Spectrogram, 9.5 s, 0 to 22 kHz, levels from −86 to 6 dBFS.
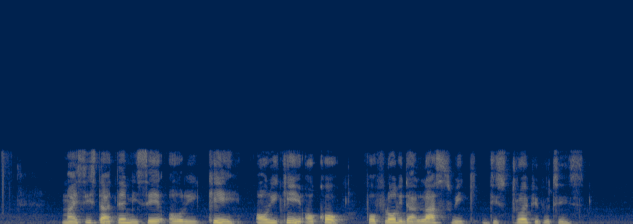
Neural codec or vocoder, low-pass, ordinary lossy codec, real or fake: none; 7.2 kHz; none; real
